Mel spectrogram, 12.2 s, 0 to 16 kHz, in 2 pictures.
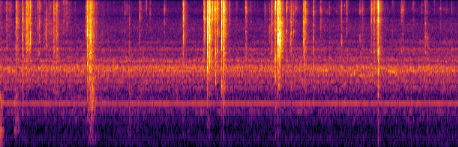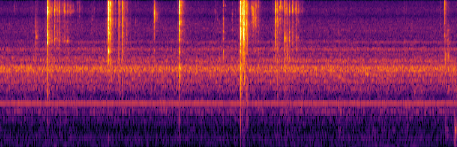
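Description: Sharp little plastic clicks and snaps, about nine of them at irregular intervals, as printed support material is picked and broken off a freshly 3D-printed PLA part, over a faint steady hum.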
